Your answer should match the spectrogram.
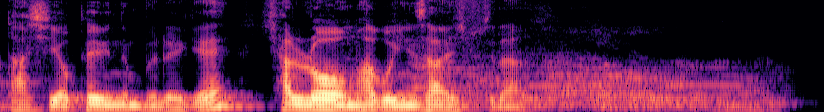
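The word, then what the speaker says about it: שלום: 자, 다시 옆에 있는 분에게 샬롬 하고 인사하십시다. 발음을 잘하셔야 돼요. 샬롬. 그러지 마시고 샬롬 하고 하나님께서 주시는 은혜와 평강을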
